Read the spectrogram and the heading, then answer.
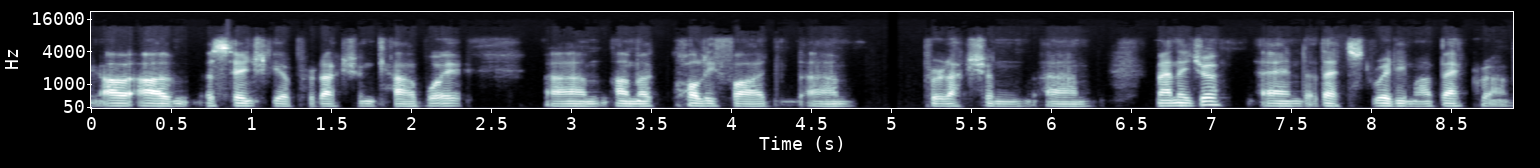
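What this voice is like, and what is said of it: South African accent. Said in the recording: “it's not a Queensland accent, so I came from South Africa”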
